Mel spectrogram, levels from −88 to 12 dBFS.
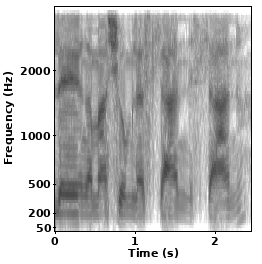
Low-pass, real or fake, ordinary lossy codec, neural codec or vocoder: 3.6 kHz; fake; none; vocoder, 44.1 kHz, 128 mel bands every 256 samples, BigVGAN v2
